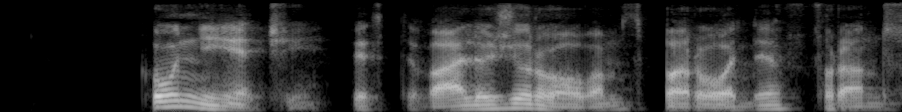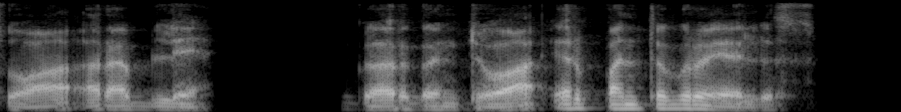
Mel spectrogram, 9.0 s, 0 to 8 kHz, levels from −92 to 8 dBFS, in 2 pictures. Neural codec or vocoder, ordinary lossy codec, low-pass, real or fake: codec, 24 kHz, 6 kbps, HILCodec; MP3, 64 kbps; 7.2 kHz; fake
